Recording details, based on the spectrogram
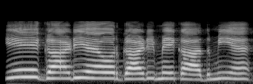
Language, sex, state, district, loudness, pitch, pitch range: Hindi, female, Haryana, Charkhi Dadri, -12 LUFS, 275 Hz, 255-285 Hz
